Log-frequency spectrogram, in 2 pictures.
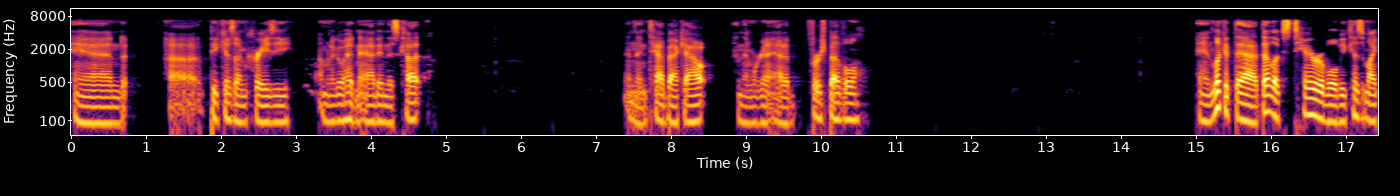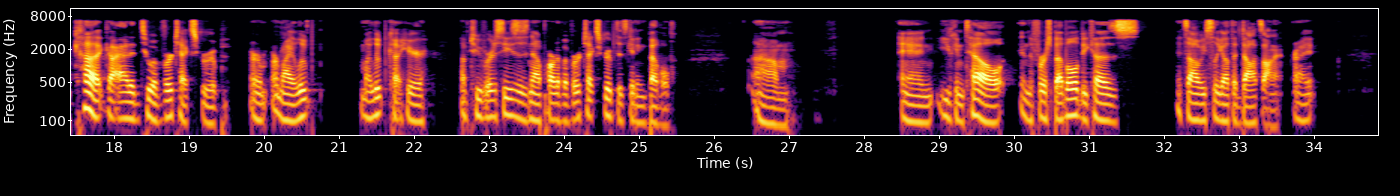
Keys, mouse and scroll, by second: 2.2 ctrl+r, 5.5 middle click, 7.4 Tab, 14.1-20.7 middle drag, 20.4 Tab, 23.2 Tab.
